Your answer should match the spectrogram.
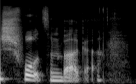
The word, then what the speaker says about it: Schwarzenberger: This week, I'm joined by Jordan Schwarzenberger.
